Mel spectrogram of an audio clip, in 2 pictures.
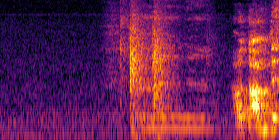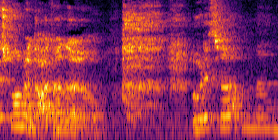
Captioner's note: humming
